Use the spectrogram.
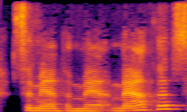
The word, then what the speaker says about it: Samantha Mathis: Alongside with Richard Widmark, Frances Fisher, and Lee Garlington, Samantha Mathis, is that how I pronounce her name?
